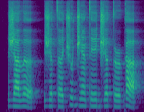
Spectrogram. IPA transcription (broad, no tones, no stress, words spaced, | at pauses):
ʒaðɜ | ʒɜtɜt͡ʃo d͡ʒæ̃ted͡ʒɜ tə˞ɡa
